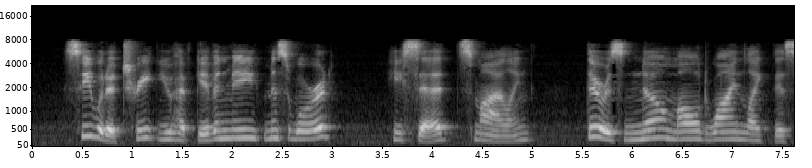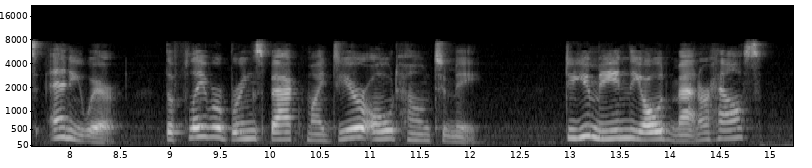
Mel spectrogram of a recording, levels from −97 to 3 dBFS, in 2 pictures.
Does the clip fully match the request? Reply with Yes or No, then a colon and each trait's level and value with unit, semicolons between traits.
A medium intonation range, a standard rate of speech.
Yes: average, 4.2 semitones; average, 150 wpm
